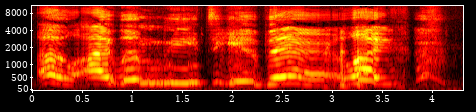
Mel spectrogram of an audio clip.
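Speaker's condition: Cerebral palsy; others have said talks funny

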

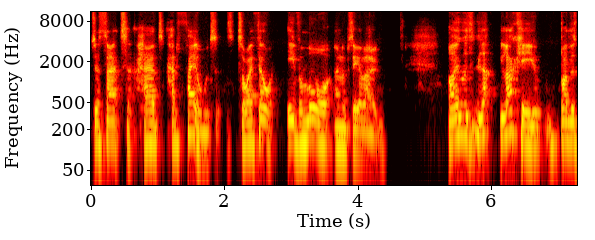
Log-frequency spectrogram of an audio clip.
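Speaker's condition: Stammer; possibly linked to hearing difficulties from illness in first 3 or 4 years, affecting language; prolonged sounds

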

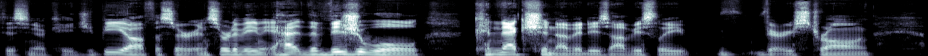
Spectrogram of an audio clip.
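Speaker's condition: No condition

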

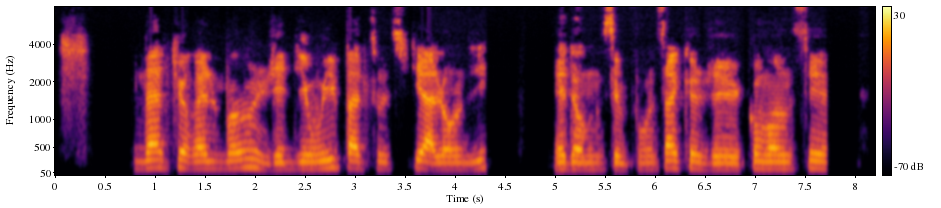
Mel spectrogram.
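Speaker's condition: Dystonia; present since birth

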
